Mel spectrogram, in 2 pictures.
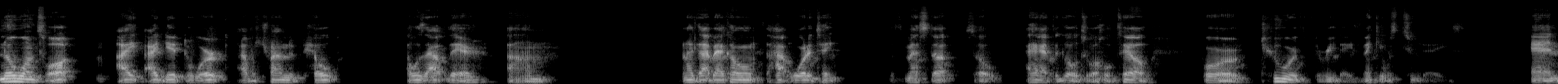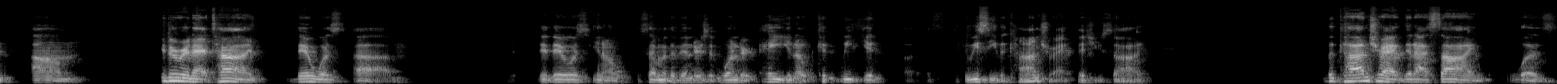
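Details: Adult man with stuttering after a recent transient ischemic attack; MRI and another scan showed a little damage; under a neurologist with physical, occupational and speech therapy; speech not fully recovered, still stutters occasionally almost a year later; acquired neurogenic stuttering.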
